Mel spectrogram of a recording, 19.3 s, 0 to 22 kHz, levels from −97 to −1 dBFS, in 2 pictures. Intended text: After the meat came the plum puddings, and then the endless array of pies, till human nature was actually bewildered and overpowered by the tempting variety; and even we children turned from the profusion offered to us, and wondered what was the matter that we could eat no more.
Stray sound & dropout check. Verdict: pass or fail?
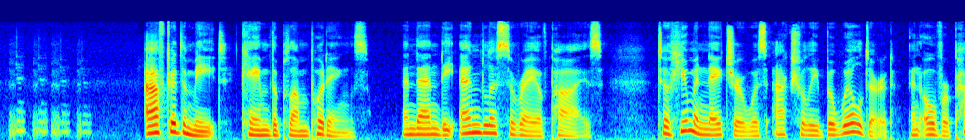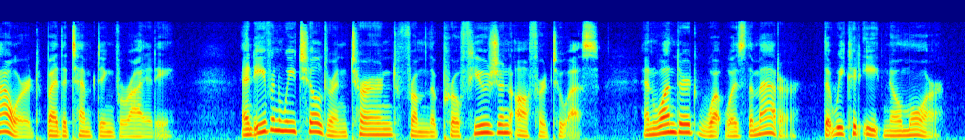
fail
